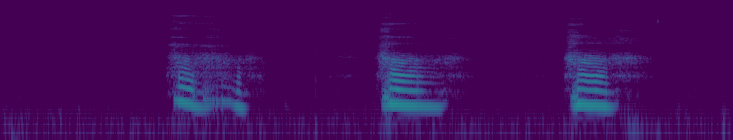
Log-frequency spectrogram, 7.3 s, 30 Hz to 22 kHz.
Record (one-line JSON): {"exhalation_length": "7.3 s", "exhalation_amplitude": 1052, "exhalation_signal_mean_std_ratio": 0.42, "survey_phase": "beta (2021-08-13 to 2022-03-07)", "age": "45-64", "gender": "Female", "wearing_mask": "No", "symptom_cough_any": true, "symptom_runny_or_blocked_nose": true, "symptom_fatigue": true, "symptom_fever_high_temperature": true, "symptom_headache": true, "symptom_change_to_sense_of_smell_or_taste": true, "symptom_onset": "3 days", "smoker_status": "Never smoked", "respiratory_condition_asthma": false, "respiratory_condition_other": false, "recruitment_source": "Test and Trace", "submission_delay": "2 days", "covid_test_result": "Positive", "covid_test_method": "RT-qPCR"}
